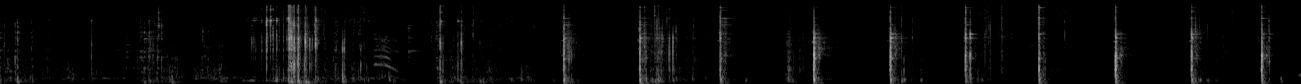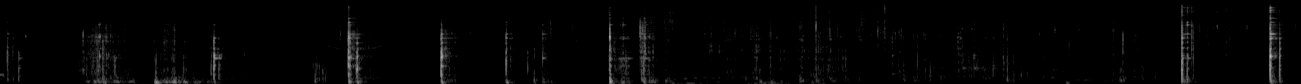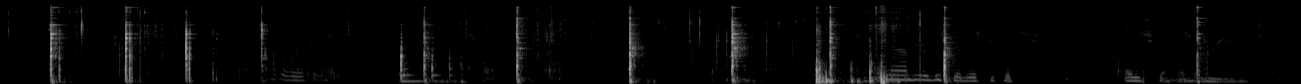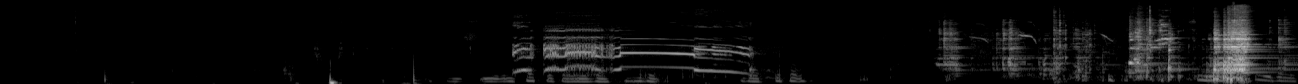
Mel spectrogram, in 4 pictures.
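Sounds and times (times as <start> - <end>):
chopping strikes on wood: 34.2 - 35.1.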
